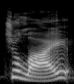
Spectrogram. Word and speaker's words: July: The American pronunciation is either a J sound, then the U, as in cook, look, and book. J, J, and then lie, an L sound, and then the I as in my, J, lie. But a lot of people drop the first vowel to a schwa, J, J, July, July.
